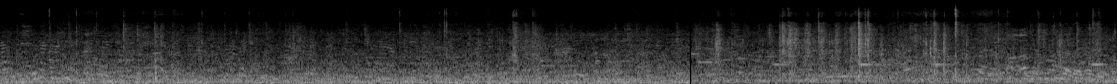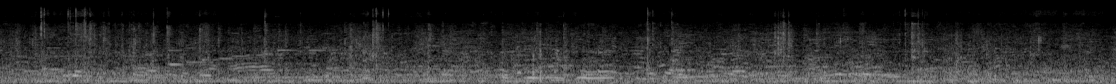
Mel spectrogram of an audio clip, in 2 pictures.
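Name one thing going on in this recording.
Paper crinkles and rustles as a box is wrapped.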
